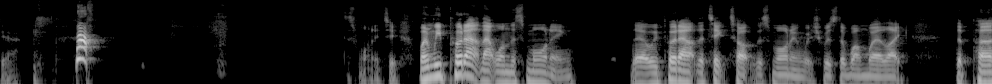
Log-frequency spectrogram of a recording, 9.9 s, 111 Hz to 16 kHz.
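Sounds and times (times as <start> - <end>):
dog barking: 0.8 - 1.1
speech: 3.7 - 9.9.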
